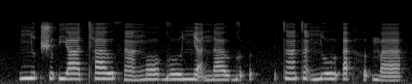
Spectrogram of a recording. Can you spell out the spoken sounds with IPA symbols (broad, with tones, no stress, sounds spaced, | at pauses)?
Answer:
ɲ ʊ˦ ʔ ʃ ʊ˦ ʔ j ä˦ tʰ a˦ ʊ̯ θ ã˨ ŋ ɔ˦ ɡ o˦ ʊ̯ ɲ ä̰˦˨ n a˦ ʊ̯ ɡ ʊ˦ ʔ | t ã˦ t ã˦˨ ɲ o˦ ʊ̯ ʔ ä˦ ʔ h ʊ˦ ʔ m ä˨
